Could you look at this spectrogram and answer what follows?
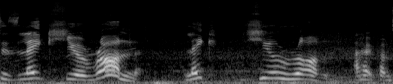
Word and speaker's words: Huron: Huron.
